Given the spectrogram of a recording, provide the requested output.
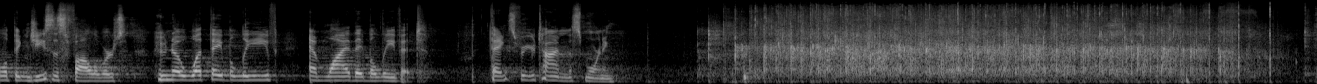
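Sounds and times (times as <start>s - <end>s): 
speech: 0.0s - 4.3s, 4.9s - 6.3s
room full of people applauding: 7.0s - 12.8s.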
